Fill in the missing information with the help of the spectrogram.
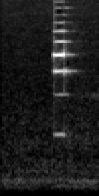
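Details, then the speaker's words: CADD Prizm home infusion pump: a single short high-pitched keypress beep in a quiet room as lock is pressed after entering the code to return lock level to one. "I would change that lock level again back to one you put in the correct code you click on lock"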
